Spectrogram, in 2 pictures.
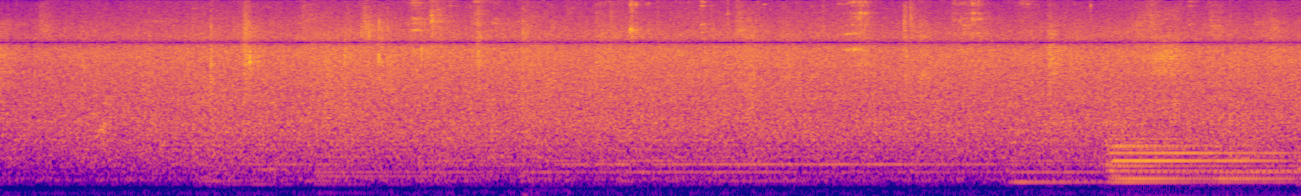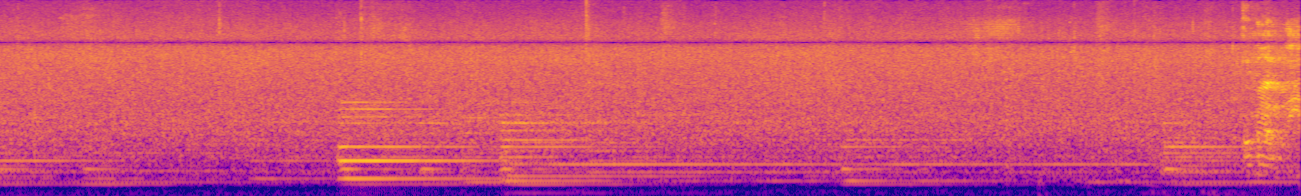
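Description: Electric keyboard playing a slow, soft worship introduction: faint held notes at first, then a chord struck about eight seconds in and further chords every few seconds, each left ringing and fading, over a steady hiss.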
